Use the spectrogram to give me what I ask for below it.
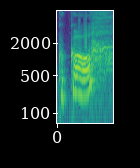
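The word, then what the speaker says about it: cocô: There's coco, which is coconut, and coco, which is poop. So if you put the accent on the wrong part of the word, then you get some pretty strange looks. Like, did you mean coconut or did you actually mean poop?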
